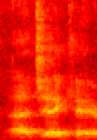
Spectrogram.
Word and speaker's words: J.K.: So he had the newspaper publisher actually spell it out, J-A-Y-K-A-Y, to get the point across that he is J.K.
